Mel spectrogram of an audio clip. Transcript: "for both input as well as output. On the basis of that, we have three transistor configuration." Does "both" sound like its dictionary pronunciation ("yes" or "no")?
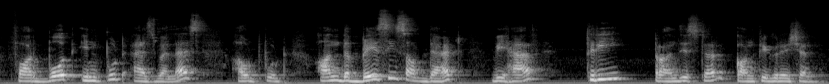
no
